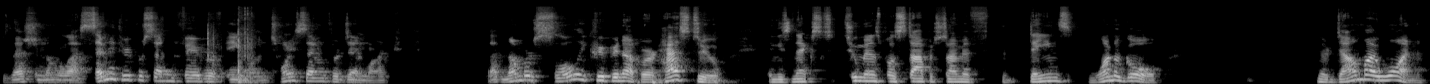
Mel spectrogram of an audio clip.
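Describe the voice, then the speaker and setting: A man's voice: medium pitch, very animated, moderate pace, slightly rough. A young man giving live radio-style soccer commentary, mixing clipped calls of the play with conversational asides. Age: young adult.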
